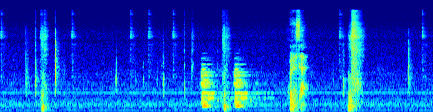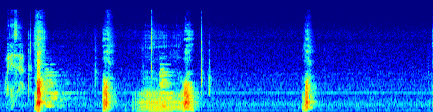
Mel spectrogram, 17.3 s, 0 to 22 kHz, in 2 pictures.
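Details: Indoors at home, a resting male dog wakes to give short, sharp barks and gruff woofs, annoyed by the beeping electronic tones of a PS3 store menu when its options and X buttons are pressed.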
